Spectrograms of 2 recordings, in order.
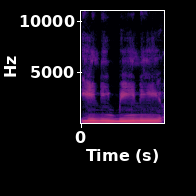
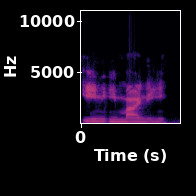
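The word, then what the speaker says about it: Ini Miney: eenie it's really weird Some people prefer pronounce it Eenie Meenie others say eenie miny it's basically a you know there's also there's there's also iy oh I didn't know iy I just thought it was yeah I could I can think of like seven different ways to pronounce that the correct pronunciation is eenie miny I've never liked that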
